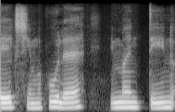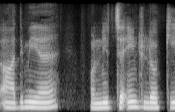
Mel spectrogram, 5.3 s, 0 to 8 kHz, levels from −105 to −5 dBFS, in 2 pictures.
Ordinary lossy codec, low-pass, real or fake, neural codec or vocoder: none; 7.2 kHz; fake; codec, 16 kHz, 1 kbps, X-Codec, WavLM features, trained on Multilingual LibriSpeech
